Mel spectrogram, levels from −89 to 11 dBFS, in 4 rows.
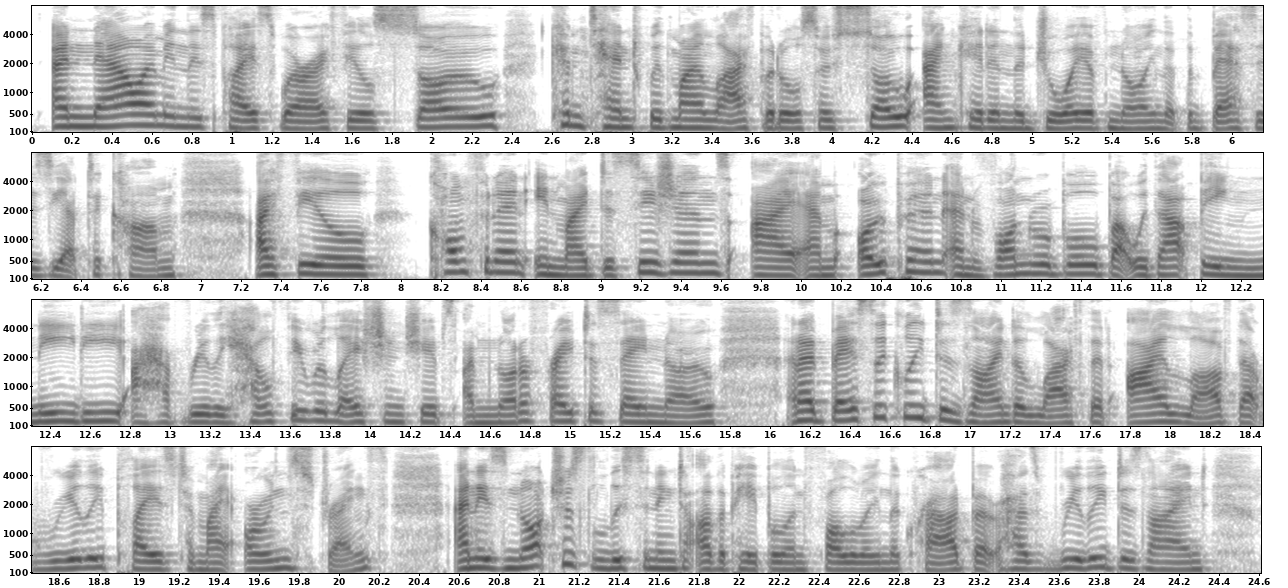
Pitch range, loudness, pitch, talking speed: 175-205 Hz, -27 LUFS, 185 Hz, 215 wpm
